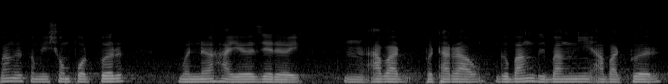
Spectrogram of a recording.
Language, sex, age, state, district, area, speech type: Bodo, male, 18-30, Assam, Kokrajhar, rural, spontaneous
